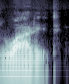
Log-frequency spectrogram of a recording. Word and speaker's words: worried: WO, in this case, it is not worried, it is worried.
